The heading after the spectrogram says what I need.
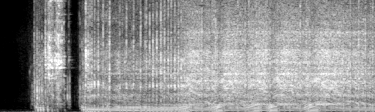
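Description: Chainsaw pulls down into the cut and recovers in repeated sweeps, holding strong revs without bogging; fuel delivery sounds healthy.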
